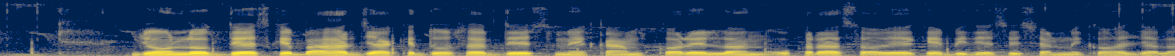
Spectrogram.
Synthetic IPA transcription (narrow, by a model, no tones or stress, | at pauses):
d͡ʒəʊnlokd̪eskebaɦəɾd͡ʒaked̪osəɾd̪esmekamkəɾeləno̰kɾasəbekebid̪esisəɾmikəɦəld͡ʒalən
